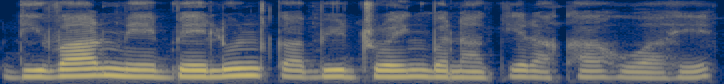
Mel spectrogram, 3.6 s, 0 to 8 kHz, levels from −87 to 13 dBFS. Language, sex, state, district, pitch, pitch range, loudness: Hindi, female, Arunachal Pradesh, Longding, 185 Hz, 170-190 Hz, -17 LUFS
